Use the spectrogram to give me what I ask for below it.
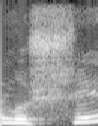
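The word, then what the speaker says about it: משה: Et puis le mot suivant, Moshe. Alors il se termine par le He. Quand le He est placé comme ça en finale, c'est une voyelle et on ne le prononce pas. En fait, on ne l'entend pas.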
